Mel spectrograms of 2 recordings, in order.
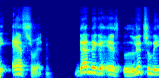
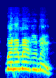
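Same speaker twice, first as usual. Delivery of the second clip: pitched way up to stop the argument; urgent interrupting; 10 semitones higher, much faster than usual. Real, not acted. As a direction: jump in high to cut him off. Cutting in on a shouting opponent.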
